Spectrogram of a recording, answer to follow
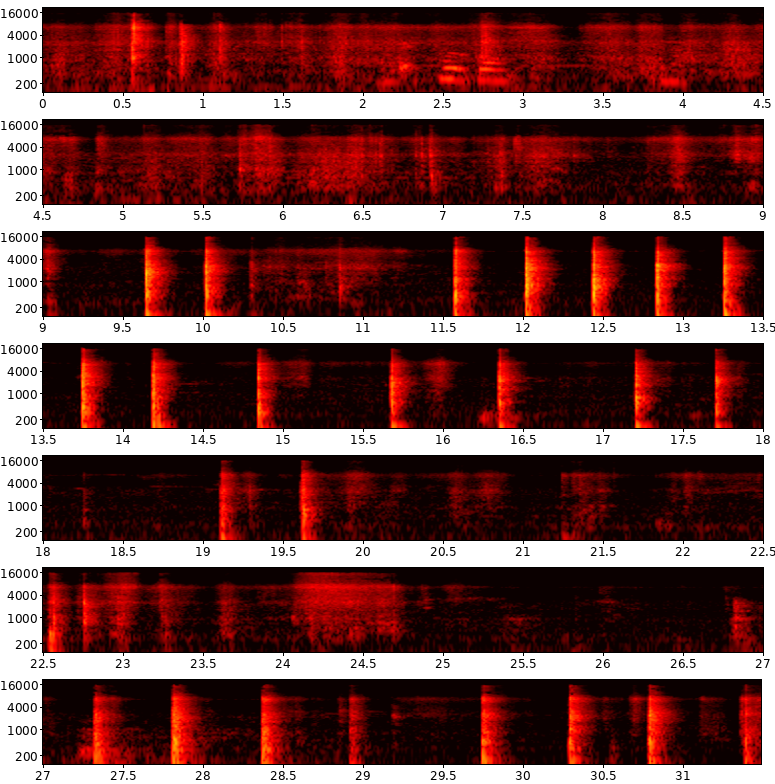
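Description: Hands patting and knocking on a cardboard box: after faint rustling, a long run of sharp knocks, roughly one to two a second, with a short pause near the end.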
